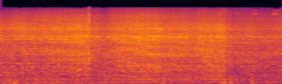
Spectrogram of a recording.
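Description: Passenger train running, heard from on board: a loud, steady rush of wheel-and-rail noise and wind with a faint low hum under it.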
